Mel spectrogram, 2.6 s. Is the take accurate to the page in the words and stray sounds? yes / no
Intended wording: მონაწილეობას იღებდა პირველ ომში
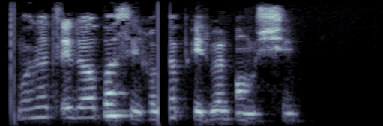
no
